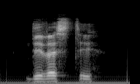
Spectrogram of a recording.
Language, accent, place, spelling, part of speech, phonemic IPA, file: French, France, Lyon, dévaster, verb, /de.vas.te/, LL-Q150 (fra)-dévaster.wav
- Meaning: 1. to devastate, to destroy 2. to be devastated, to be destroy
